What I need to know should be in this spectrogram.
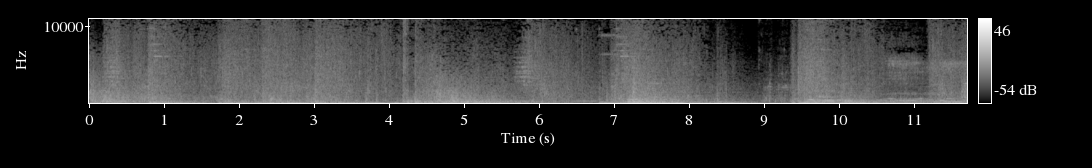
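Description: Blades slash and strike flesh.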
